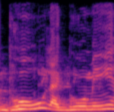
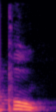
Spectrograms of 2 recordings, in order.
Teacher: For example, the ba, which is the bilabial voiced, has gotten mapped to a p, like pen, or like bude has become pude, behen has become pen, and then the aspirated voiced bha has also got mapped to a p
